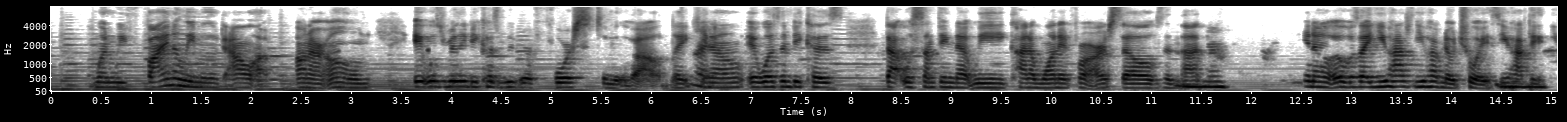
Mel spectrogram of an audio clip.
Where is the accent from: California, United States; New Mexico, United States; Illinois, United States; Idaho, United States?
California, United States; San Francisco; That's the home that we grew up in San Francisco.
